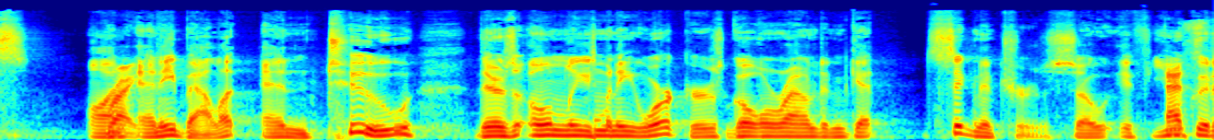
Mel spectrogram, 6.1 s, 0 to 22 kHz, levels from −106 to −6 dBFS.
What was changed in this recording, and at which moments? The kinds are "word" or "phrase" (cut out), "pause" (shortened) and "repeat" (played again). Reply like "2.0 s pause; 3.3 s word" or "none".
3.0 s word; 3.6 s word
